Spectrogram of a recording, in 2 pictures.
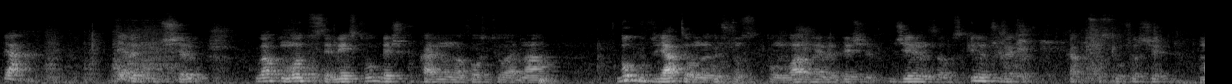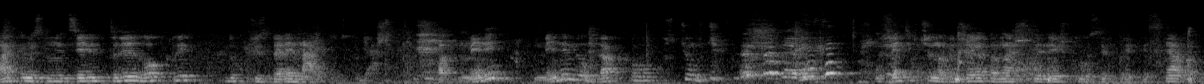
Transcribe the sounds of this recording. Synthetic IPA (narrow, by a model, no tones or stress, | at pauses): bʲjax | d̪ɛvɛt̪put̪i̥ʃɛn | koɡat̪omɔɛt̪osɛmɛjst̪vobɛʃɛ̥po̥kaɾʲɛnonɐɡɔst̪ʲilˠɐɛd̪na | bɐɡovʲiat̪ɛlˠnɐlʲit͡ʃnost̪pomolˠavɾɛmɛbɛʃɛʒɛɾɛnzɐɾʊskʲinɐt͡ʃovɛkə | kak̚t̪o̥sɛslˠut͡ʃvɐʃɛ | majkɐmɛsnonit̪sɛlʲit̪ɾilˠɔkli | d̪okɐ̥t̪ʊizbɛɾɛnajpot̪xʊdʲa̰ʃt̪ə̥pakmɛnɛmɛnɛmioblʲakə̥xəvɐfko̥st̪ʲjumt͡ʃi̥k | iot̪sɛt̪ʲixt͡ʃɛnɐvɛt͡ʃɛnʲiət̪ənaʃi̥t̪ɛnɛʃt̪osɛpɾit̪ɛsnʲavɐ̰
